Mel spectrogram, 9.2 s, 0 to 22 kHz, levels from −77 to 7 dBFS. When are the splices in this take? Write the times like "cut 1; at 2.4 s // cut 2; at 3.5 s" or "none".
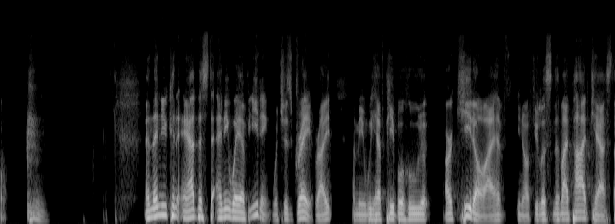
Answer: none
